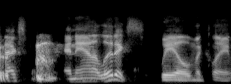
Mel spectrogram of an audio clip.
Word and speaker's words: Weil-McClain: Is it Weil-McClain or Weil-McClain? – I say Weil-McClain. So if I've been saying it wrong, I've been saying it wrong for a while. – As I recall from my musical training, I think in German, the second syllable is the one that says its name. So I guess it would be Weil-McClain, like if it was W-I-E-L, it'd be wheel.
